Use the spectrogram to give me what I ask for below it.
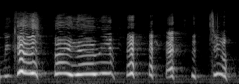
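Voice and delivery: half-laugh, half-sob, high and loud; laugh-cry the excuse out slowly; laughing through tears. Retold or imitated. Retold tearful answer at the airport.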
